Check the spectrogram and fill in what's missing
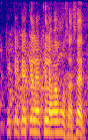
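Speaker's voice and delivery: laughing through the words at his own joke. Real, not acted. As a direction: chuckle as you shrug it off. Joke about wives, laughing.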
